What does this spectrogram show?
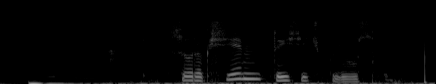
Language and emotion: Russian, neutral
